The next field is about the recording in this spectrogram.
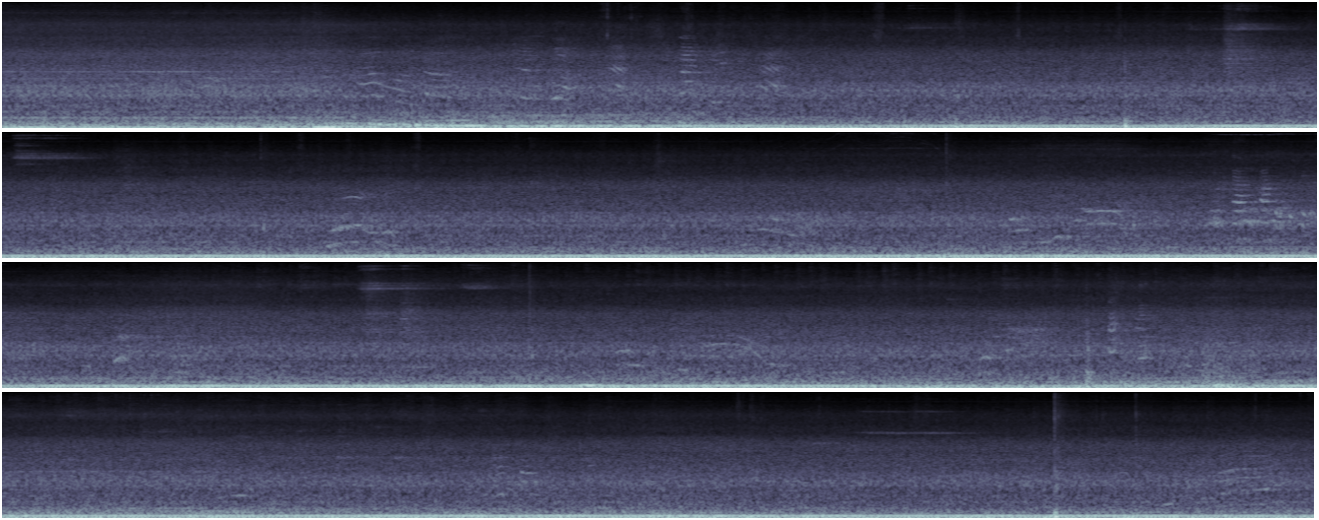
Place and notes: Dongfeng Park, Da'an Dist. - in the Park
Hot weather, in the Park, Traffic noise, the garbage truck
